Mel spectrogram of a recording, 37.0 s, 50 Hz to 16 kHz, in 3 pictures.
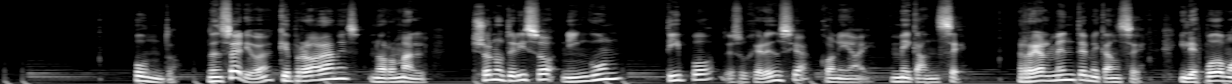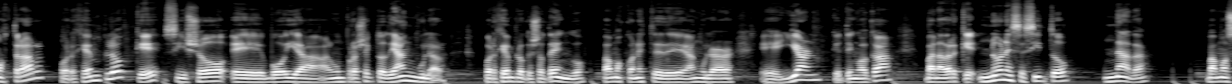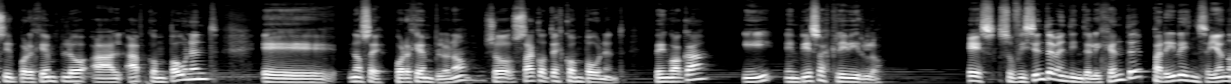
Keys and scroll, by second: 3.6 j, 10.3 q, 10.8 Return, 11.3 p, 11.5 space, 12.6-13.8 typing, 15.2 BackSpace, 16.4 n, 16.6 Tab, 19.2 Return, 20.3 n, 20.6 Return, 21.7 space, 23.6-27.5 typing, 26.3 Return, 29.7 d, 30.2 j, 31.2 l, 32.6-34.9 typing.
